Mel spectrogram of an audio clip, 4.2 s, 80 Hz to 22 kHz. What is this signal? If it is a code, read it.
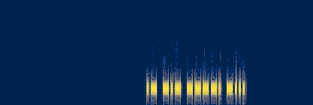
Morse code, heard as a keyed tone, about 46 wpm, 700 Hz. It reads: AK9B
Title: USA Call Signs - 4 Characters - 45wpm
